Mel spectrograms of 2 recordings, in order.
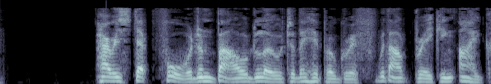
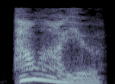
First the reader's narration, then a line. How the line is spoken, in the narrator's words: Harry asked him in a low voice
